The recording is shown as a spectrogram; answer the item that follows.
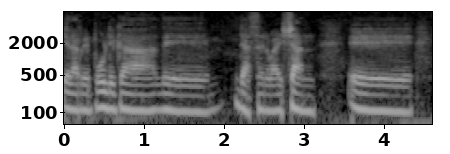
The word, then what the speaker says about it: Azerbaiyán: donde ustedes estén escuchando es seguramente la pronunciación seguramente la forma en que yo la nombre a la gente que no vive en Argentina le va a resultar extraña pero bueno para nosotros la y se pronuncia como Y entonces es azerbayán e Pero bueno lo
